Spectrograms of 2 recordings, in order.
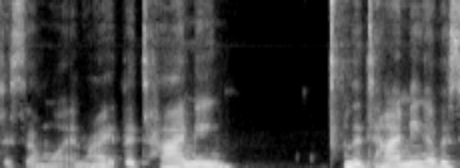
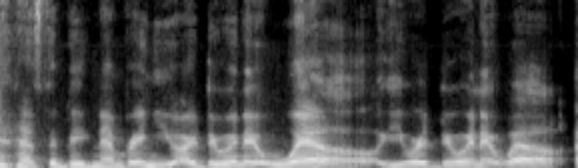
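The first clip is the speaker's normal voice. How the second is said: ordinary talk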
